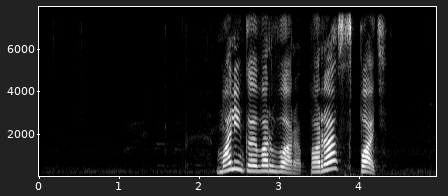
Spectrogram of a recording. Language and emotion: Russian, angry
